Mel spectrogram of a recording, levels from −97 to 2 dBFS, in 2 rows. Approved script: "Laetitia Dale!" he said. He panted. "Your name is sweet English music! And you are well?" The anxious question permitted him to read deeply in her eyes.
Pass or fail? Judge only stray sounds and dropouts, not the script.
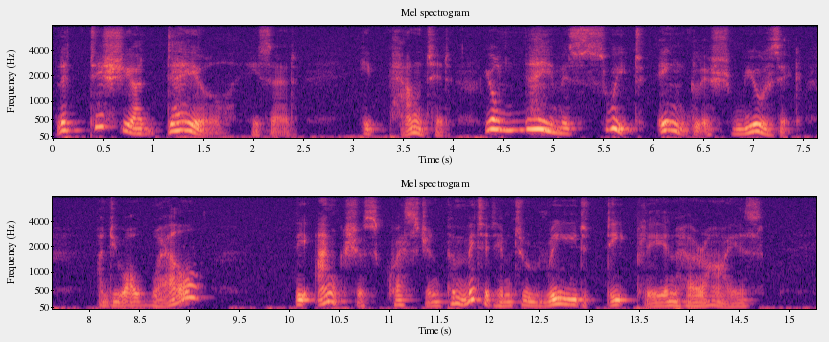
pass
